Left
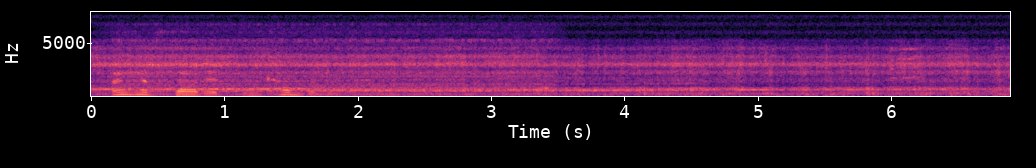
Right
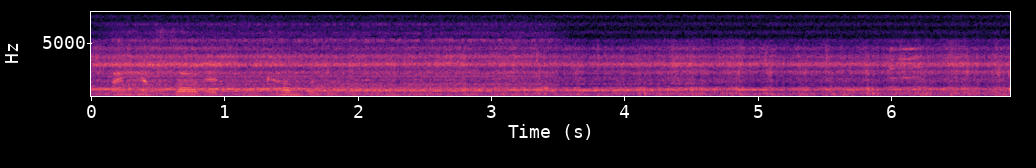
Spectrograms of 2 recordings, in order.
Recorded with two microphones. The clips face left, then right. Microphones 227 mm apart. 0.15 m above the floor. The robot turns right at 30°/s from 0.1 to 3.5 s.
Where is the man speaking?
120° left; by 2.4 s 175° right.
